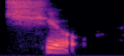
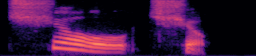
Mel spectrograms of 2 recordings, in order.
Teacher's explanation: But if you duplicated them, it will be chiu chiu. So the preceding syllable, its tone three has changed to tone two.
